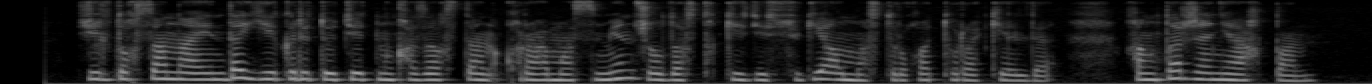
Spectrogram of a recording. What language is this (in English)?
Kazakh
